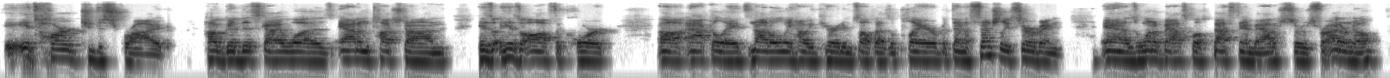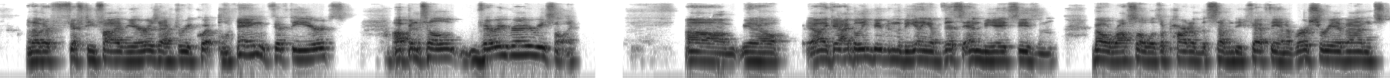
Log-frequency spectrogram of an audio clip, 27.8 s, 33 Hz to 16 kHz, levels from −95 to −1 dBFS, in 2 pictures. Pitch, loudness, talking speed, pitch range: 135 Hz, -17 LUFS, 175 wpm, 130-145 Hz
